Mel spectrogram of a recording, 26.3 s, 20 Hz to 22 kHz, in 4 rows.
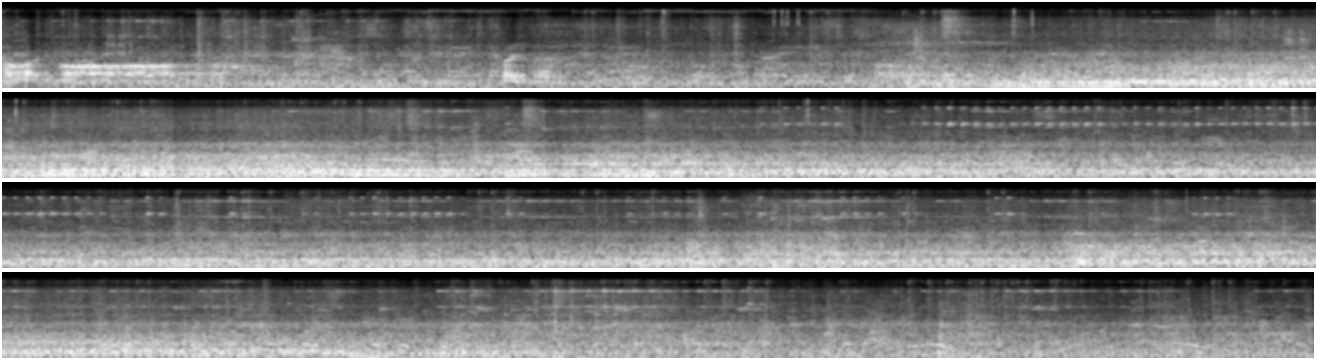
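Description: Diesel engine of a 1992 Nissan Diesel U-UA440LSN city bus, heard from inside the cabin, revving up as the bus pulls away about four seconds in. Its pitch climbs in steps through the gear changes, then it runs steadily at cruising speed.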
